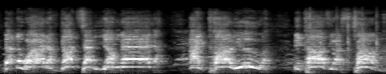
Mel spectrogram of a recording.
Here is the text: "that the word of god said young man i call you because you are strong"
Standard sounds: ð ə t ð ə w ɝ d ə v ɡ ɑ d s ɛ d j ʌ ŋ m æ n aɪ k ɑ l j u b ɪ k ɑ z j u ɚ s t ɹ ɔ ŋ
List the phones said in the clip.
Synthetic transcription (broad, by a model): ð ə t ð ə w ɝ d ə v ɡ ɑ d s ɛ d j ʌ ŋ m æ n aɪ k ɑ l j u b ɪ k ɑ z j u ɚ s t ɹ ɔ ŋ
